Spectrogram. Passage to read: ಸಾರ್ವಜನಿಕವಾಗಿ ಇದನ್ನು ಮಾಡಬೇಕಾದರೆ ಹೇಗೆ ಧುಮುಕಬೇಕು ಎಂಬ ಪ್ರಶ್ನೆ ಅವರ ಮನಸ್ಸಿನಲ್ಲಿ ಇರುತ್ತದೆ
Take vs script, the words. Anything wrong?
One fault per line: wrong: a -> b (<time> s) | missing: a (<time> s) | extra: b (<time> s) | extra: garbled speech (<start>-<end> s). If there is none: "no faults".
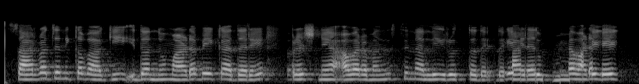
missing: ಹೇಗೆ ಧುಮುಕಬೇಕು ಎಂಬ (2.6 s)
extra: garbled speech (4.9-6.2 s)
